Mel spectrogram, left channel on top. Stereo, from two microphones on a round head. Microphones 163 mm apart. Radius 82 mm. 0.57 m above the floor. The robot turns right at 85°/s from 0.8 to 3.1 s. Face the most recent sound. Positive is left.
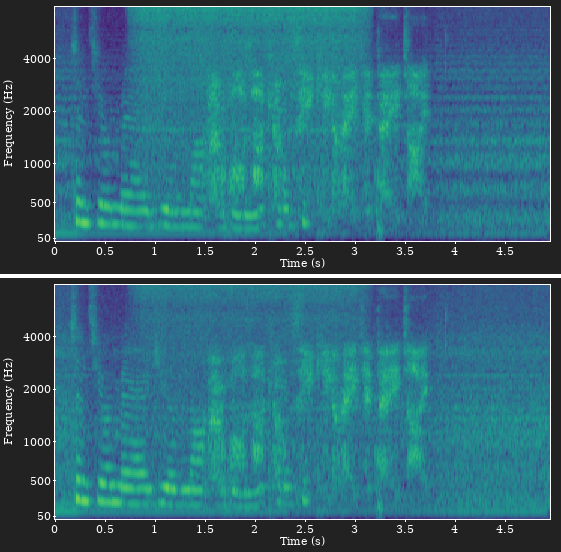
turn(degrees=-165)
